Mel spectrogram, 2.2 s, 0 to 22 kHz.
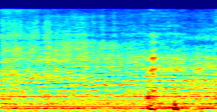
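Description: DJI Inspire 2 quadcopter hovering close by, its propellers giving a steady multi-tone hum.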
